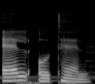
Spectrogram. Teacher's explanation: In Spanish, it's spelled the exact same way, but remember, the H is completely silent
